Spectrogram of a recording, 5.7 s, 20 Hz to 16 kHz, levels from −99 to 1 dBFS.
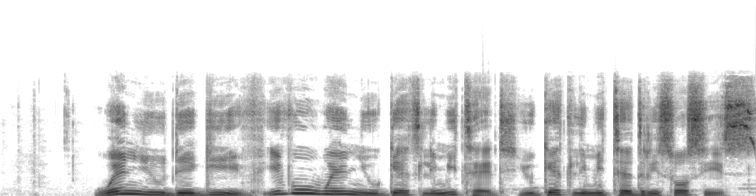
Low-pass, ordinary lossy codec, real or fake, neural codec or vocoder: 9.9 kHz; AAC, 96 kbps; real; none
